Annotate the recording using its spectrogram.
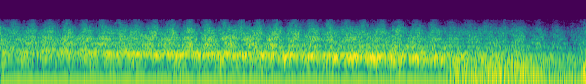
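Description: Sound effect of a Focke-Wulf rotary-jet's spinning rotor with jets at its blade tips: a fast, even pulsing drone. A low rumble joins near the end.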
